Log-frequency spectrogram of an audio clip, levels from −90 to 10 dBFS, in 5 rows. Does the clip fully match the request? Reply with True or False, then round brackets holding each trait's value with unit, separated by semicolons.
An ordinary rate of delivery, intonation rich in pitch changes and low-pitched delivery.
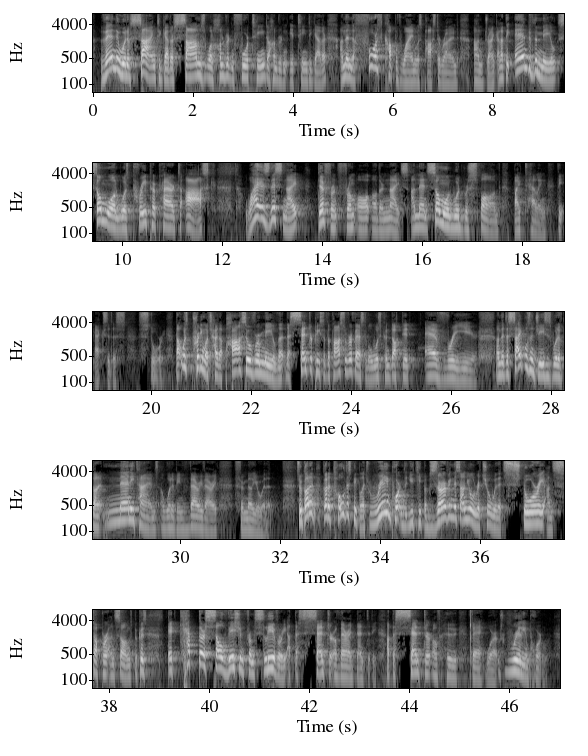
False (180 wpm; 7.0 semitones; 165 Hz)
